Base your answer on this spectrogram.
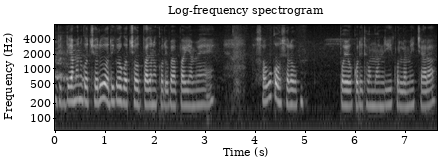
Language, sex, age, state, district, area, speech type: Odia, female, 18-30, Odisha, Bargarh, rural, spontaneous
